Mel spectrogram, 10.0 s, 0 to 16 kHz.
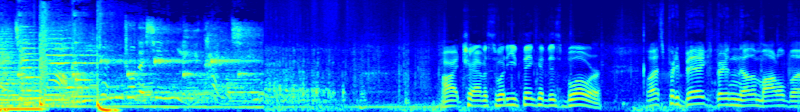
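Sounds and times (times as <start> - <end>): background music: 0.0 - 3.4.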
